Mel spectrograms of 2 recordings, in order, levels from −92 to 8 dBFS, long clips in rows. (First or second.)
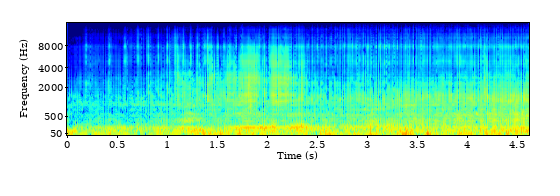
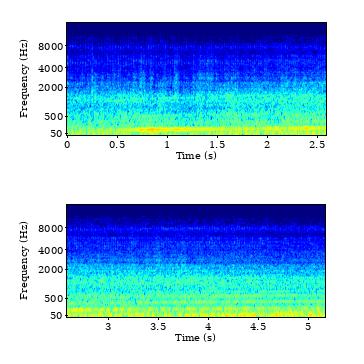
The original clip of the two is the second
